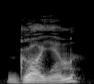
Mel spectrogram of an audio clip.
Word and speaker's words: goyim: So the word is pronounced as goyim, nations, but the word is spelled as geim, proud ones.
